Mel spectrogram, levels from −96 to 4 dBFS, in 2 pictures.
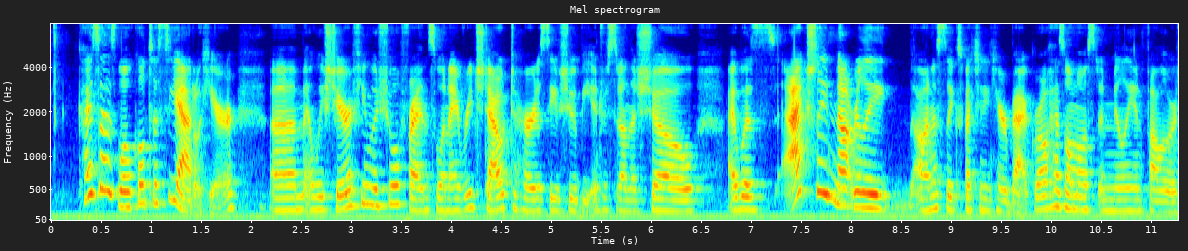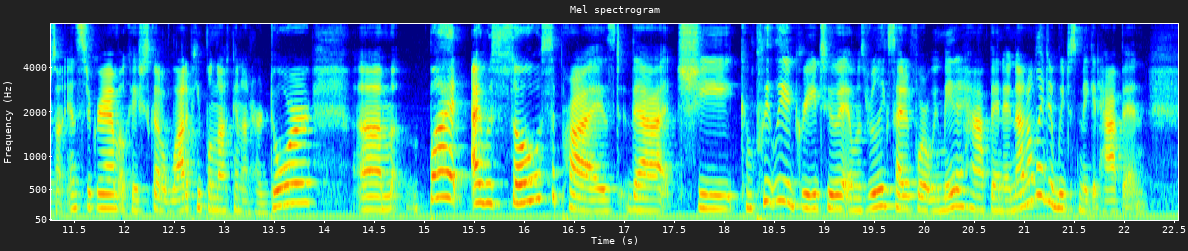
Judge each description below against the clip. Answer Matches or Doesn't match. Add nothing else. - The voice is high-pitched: Matches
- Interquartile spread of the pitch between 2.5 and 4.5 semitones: Doesn't match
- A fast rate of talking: Matches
